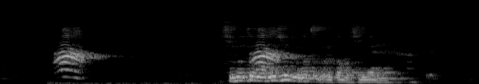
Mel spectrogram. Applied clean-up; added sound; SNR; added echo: classical method WPE with log-MMSE.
